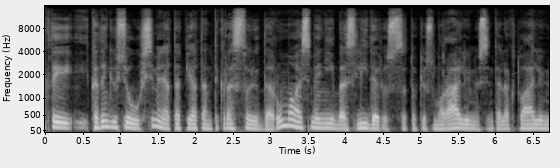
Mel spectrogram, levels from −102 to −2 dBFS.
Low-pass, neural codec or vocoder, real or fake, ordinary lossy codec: 14.4 kHz; none; real; AAC, 48 kbps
